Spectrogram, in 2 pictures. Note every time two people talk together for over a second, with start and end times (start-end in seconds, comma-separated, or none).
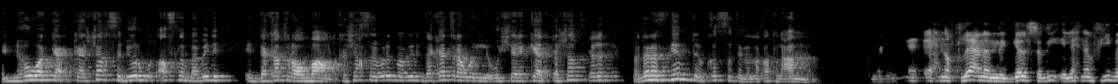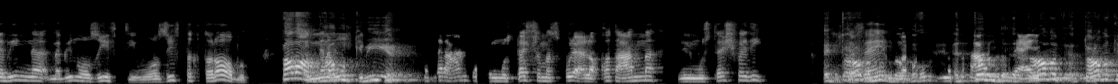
19.5-21.6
